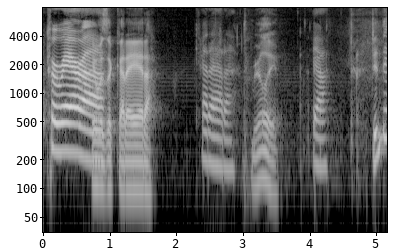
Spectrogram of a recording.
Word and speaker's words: Carrera: camman Porsche camman that's what it was there's c a r r e r a Carrera Carrera Carrera it was a Carrera Carrera really yeah didn't they have a like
